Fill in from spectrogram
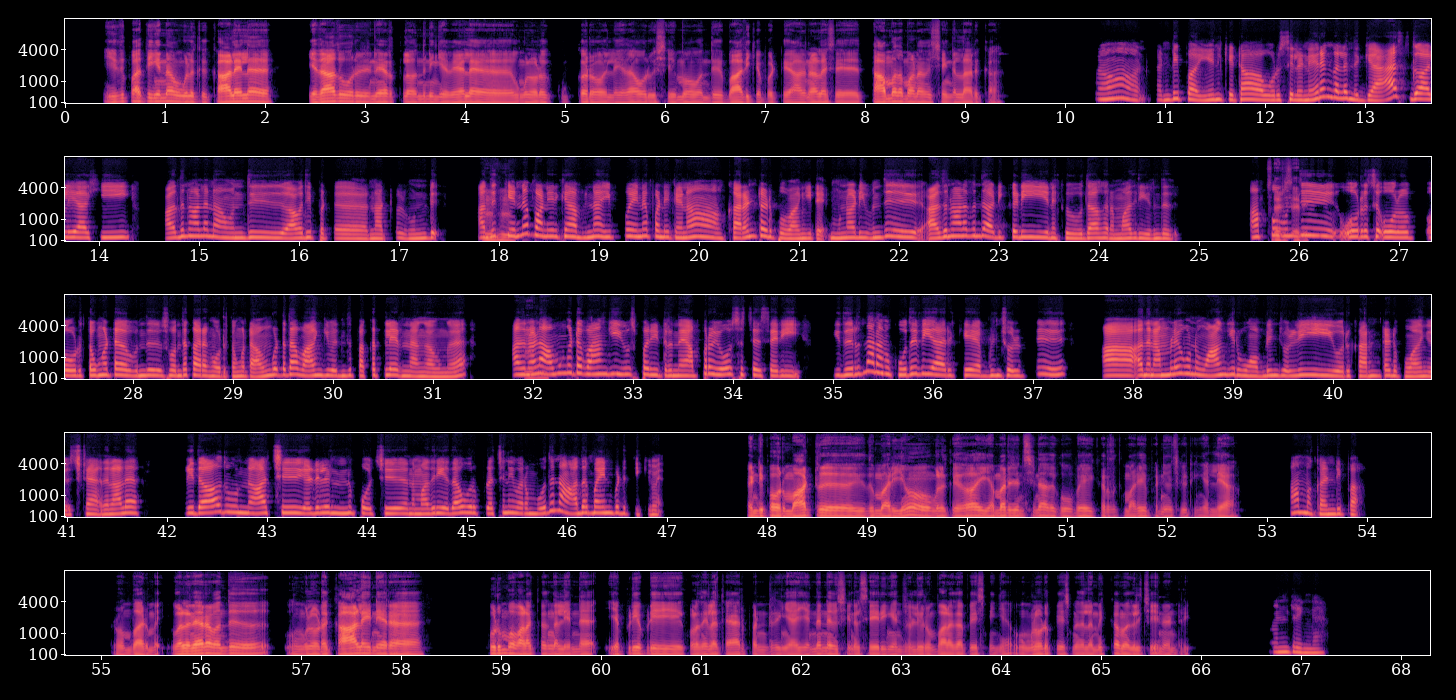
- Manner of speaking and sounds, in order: in English: "எமர்ஜென்சின்னா"
- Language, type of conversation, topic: Tamil, podcast, உங்கள் வீட்டில் காலை வழக்கம் எப்படி இருக்கிறது?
